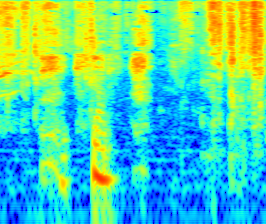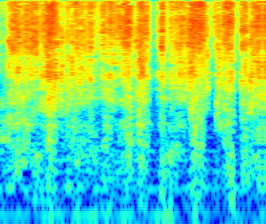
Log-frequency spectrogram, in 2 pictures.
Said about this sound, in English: Yeah, listen to that money. Yeah, just crumpling the bills at this point.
